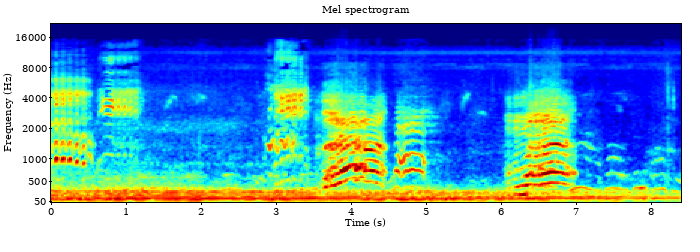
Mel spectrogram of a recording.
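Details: Goats bleating in a compilation of farm sounds: several loud, wavering, nasal bleats in short bursts, some rising and falling, with a steady low hum underneath throughout.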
